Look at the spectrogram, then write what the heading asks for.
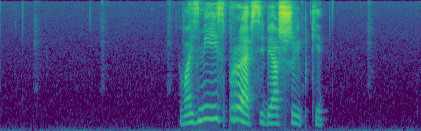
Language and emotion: Russian, angry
